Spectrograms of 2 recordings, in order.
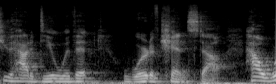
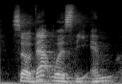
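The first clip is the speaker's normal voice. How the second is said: usual speaking voice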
